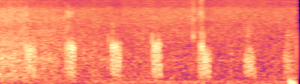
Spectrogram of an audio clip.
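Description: A small jack being unhooked in the hand: a string of about eight short, irregular clicks over the soft wash of small surf.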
